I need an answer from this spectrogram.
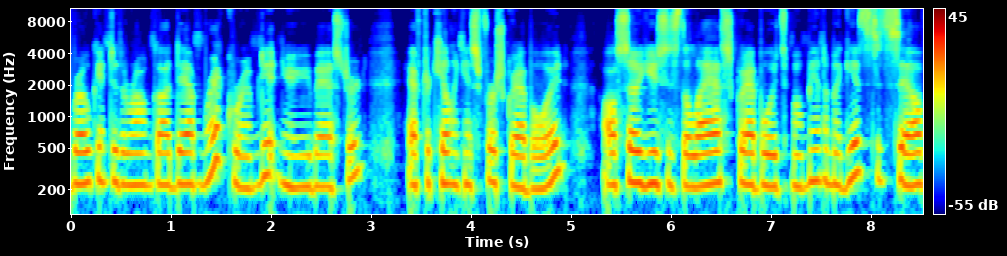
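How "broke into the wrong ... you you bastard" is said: ordinary delivery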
